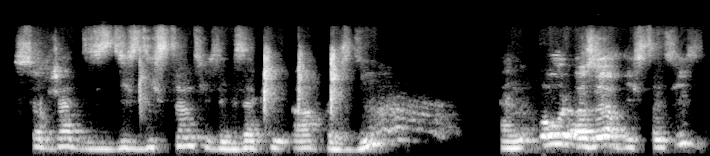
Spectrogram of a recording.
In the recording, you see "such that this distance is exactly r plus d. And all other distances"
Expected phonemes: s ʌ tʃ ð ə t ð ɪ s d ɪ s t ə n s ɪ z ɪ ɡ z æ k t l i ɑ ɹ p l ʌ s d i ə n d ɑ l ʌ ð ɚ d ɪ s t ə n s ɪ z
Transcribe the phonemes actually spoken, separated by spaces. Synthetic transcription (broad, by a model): s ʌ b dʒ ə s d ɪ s d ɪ s t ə n s ɪ z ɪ ɡ z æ k t l i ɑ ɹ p ʌ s d i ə n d ɑ l ʌ ð ɚ d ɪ s t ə n s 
